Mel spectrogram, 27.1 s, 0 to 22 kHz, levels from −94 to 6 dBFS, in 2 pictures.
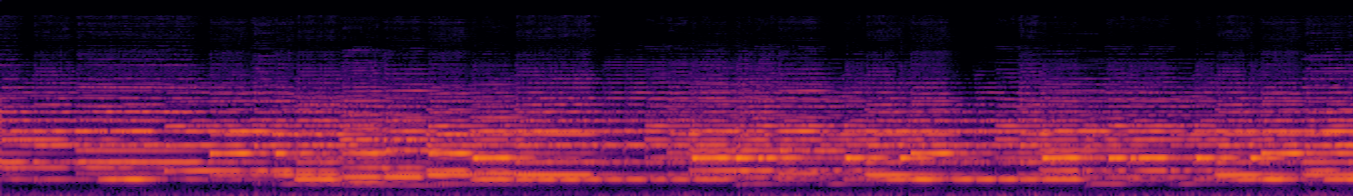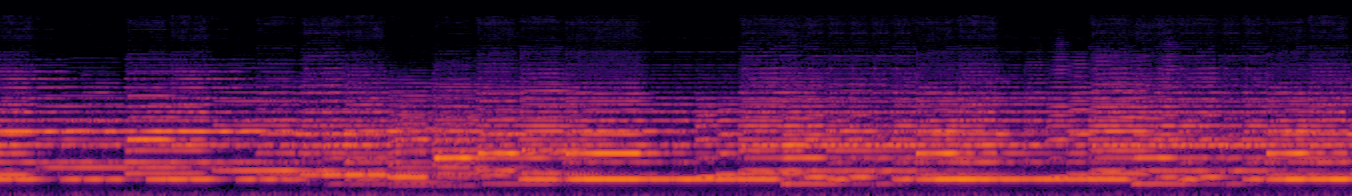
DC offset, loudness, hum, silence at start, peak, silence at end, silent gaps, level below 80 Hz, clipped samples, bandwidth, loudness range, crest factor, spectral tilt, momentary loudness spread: under 0.1%; -28 LUFS; none; 0 s; -14 dBFS; 0 s; none; -68 dBFS; under 0.1%; 7.8 kHz; 2 LU; 14 dB; -3.5 dB/octave; 6 LU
